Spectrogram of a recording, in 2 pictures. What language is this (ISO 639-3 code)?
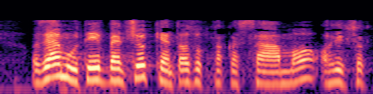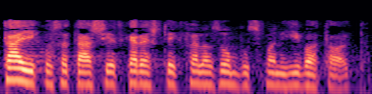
hun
